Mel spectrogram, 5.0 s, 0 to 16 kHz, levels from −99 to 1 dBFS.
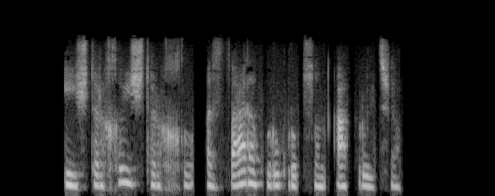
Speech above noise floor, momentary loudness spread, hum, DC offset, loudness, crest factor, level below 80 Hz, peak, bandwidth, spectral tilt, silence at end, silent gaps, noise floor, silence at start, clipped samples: over 62 dB; 8 LU; none; under 0.1%; -29 LUFS; 20 dB; -70 dBFS; -10 dBFS; 7.8 kHz; -4.5 dB/octave; 0.95 s; 1.95-2.05 s; under -90 dBFS; 0.65 s; under 0.1%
